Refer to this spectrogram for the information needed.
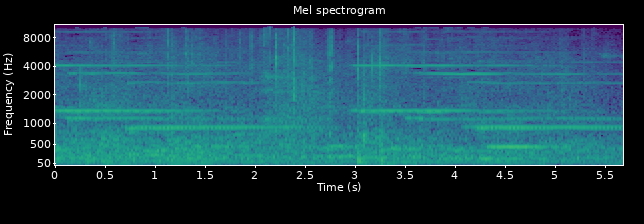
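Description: signal or alarm, parliamentary voting bell ringing

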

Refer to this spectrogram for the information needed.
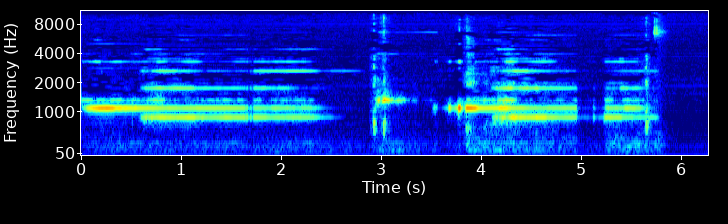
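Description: signal or alarm, parliament voting bell ringing

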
